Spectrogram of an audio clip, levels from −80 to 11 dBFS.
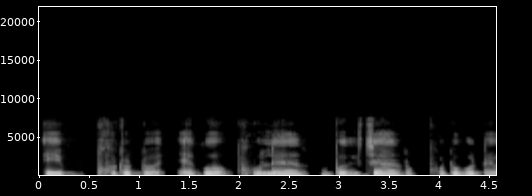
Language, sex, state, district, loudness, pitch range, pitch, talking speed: Bengali, male, West Bengal, Jhargram, -20 LUFS, 145-155 Hz, 150 Hz, 90 wpm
